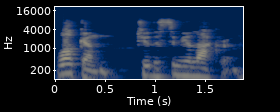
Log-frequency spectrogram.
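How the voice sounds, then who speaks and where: A man voicing a calm, formal robotic simulation voice that makes measured announcements. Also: medium pitch, muffled recording, lightly acted.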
